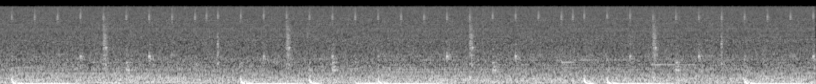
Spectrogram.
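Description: Faint soft background music with a quick, even ticking beat and faint held tones underneath.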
